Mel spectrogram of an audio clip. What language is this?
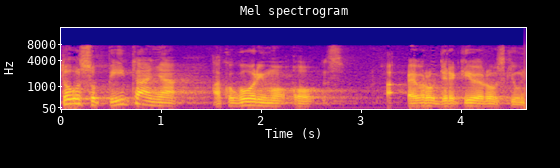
Croatian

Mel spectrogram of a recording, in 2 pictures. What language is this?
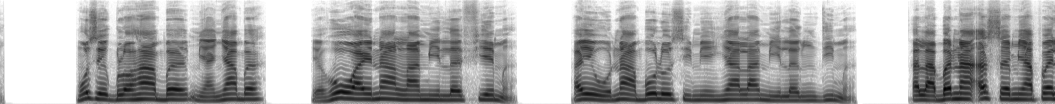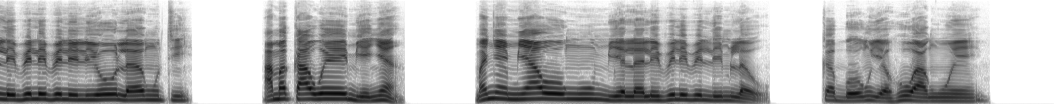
Ewe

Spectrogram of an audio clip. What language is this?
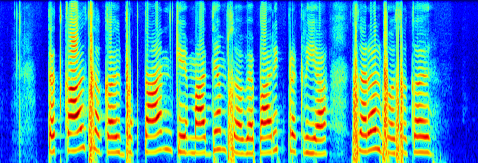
Maithili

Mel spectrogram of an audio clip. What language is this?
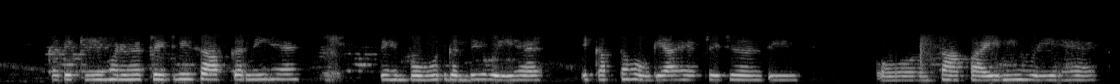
Punjabi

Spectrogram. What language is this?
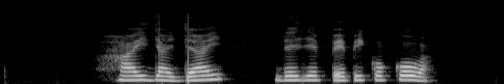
Guarani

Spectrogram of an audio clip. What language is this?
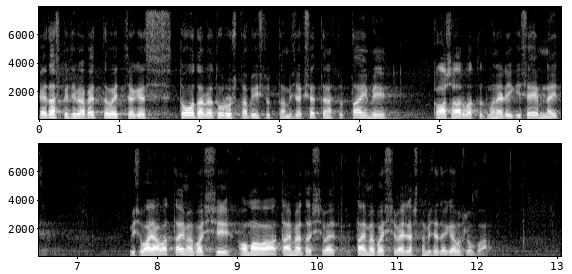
Estonian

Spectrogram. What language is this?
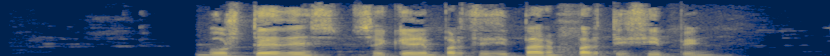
Galician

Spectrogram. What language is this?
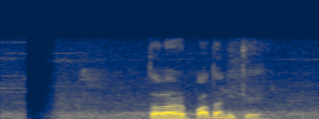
Bangla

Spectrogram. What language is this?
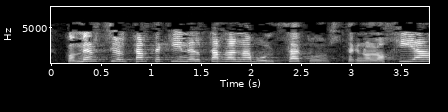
Basque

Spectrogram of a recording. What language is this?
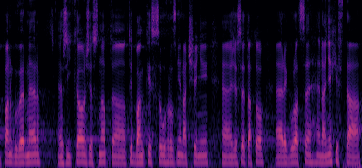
Czech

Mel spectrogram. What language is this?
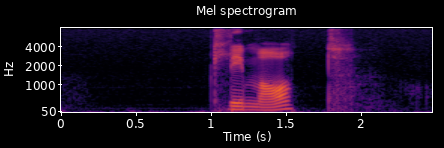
Swedish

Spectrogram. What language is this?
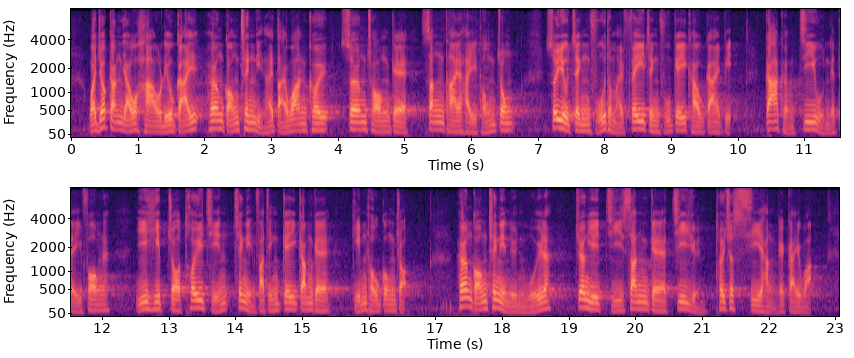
Cantonese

